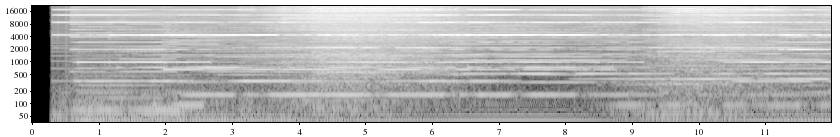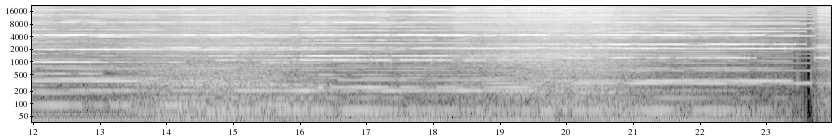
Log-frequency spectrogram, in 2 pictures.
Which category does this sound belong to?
Soundscapes > Synthetic / Artificial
